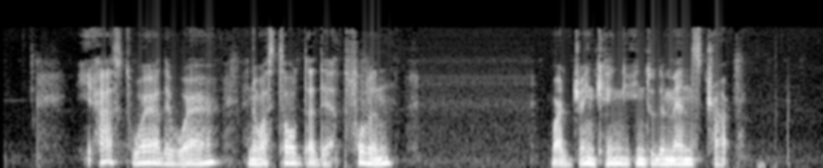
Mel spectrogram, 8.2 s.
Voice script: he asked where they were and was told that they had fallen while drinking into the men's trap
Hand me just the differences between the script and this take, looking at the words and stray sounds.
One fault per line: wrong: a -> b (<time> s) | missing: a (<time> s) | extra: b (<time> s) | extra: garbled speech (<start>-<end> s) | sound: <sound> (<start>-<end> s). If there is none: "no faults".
no faults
